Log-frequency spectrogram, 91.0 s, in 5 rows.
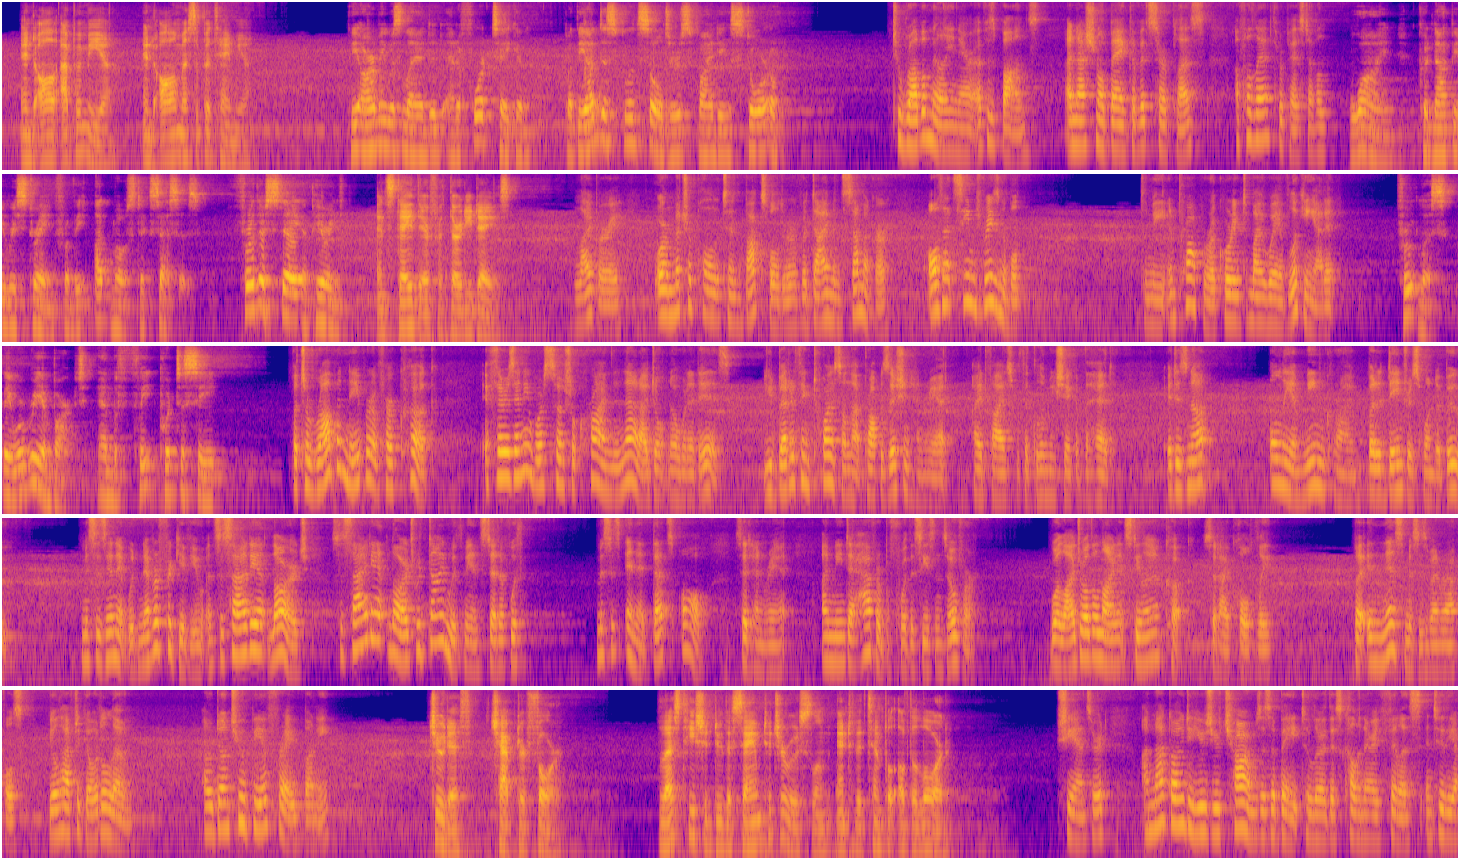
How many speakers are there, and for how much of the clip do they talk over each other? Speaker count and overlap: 3, no overlap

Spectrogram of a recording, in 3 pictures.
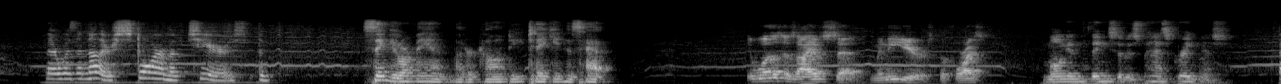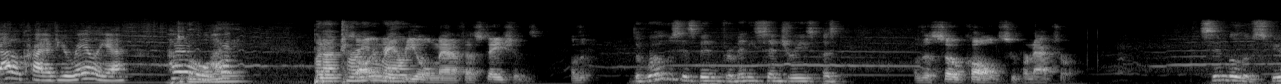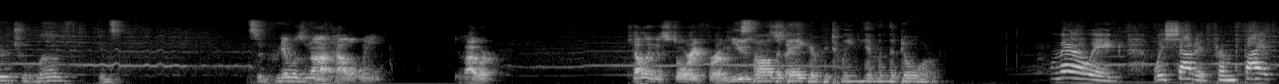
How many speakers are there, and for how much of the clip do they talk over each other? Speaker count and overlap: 4, about 8%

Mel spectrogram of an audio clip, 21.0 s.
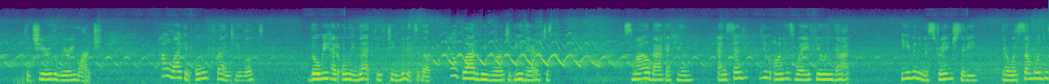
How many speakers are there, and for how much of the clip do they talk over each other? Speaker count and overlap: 1, no overlap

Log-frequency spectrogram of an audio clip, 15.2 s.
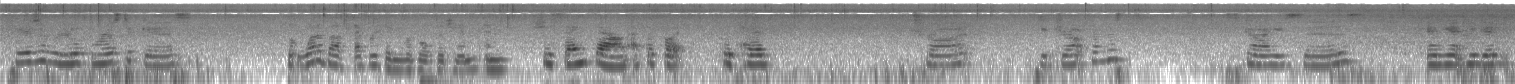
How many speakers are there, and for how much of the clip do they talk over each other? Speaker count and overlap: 3, no overlap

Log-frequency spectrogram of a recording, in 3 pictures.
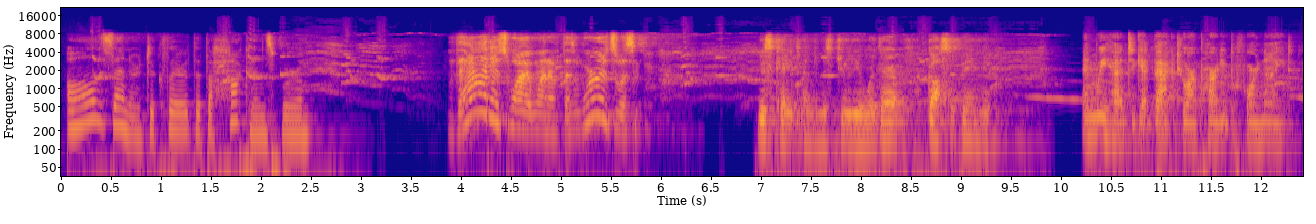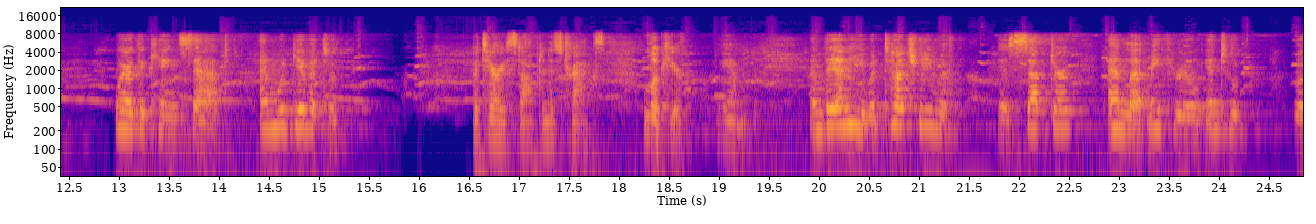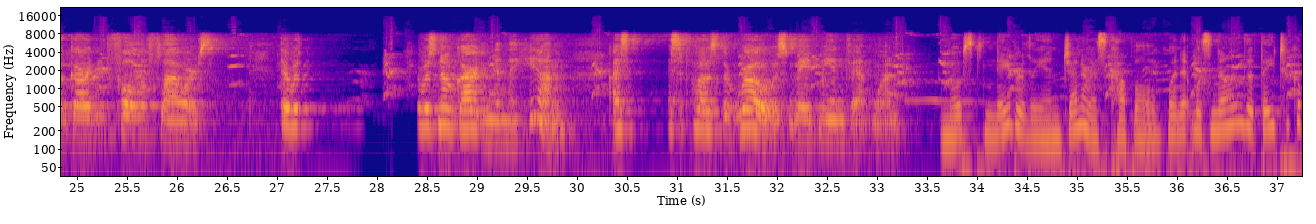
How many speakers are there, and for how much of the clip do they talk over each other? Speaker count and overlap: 5, no overlap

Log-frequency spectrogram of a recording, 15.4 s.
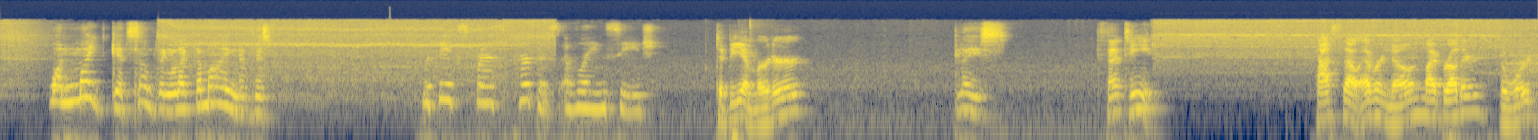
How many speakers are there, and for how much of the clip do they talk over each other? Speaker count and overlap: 3, no overlap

